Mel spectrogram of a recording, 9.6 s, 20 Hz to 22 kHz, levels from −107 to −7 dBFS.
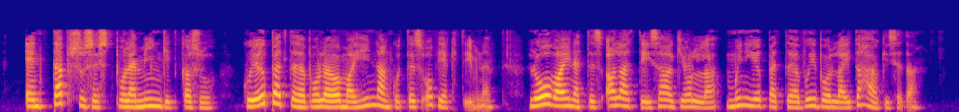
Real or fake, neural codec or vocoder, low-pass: real; none; 7.2 kHz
